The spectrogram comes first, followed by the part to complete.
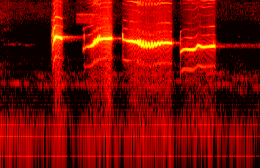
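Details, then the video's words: Cream-vented bulbul singing persistently with varied chattering notes: one sharp high note, then three slurred whistles, the last two rising and falling, in a quiet background. "KAPAS TEMBAK VARIASI GACOR DAN NGERIWIK"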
